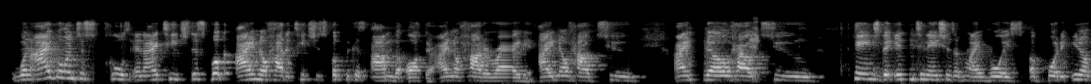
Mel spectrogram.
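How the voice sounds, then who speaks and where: Woman from Haiti, middle-aged, emphatic, repeats herself for weight, interview guest, mid-pitched voice. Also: bright, forceful tone, poor audio. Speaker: children's author, guest. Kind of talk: podcast interview.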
